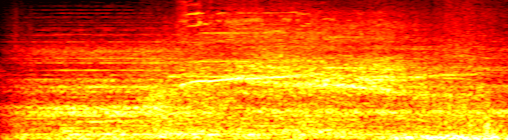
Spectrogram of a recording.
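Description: A horse neighs loudly, a long whinny that rises and wavers for a few seconds with no one speaking.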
